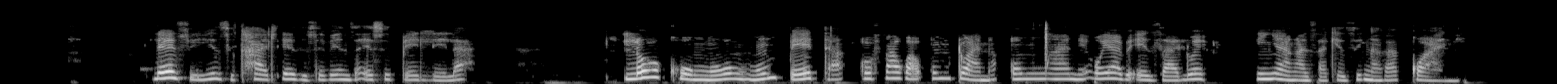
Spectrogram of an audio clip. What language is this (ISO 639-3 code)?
nde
